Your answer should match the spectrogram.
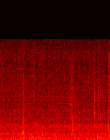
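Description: Quiet room tone: a faint steady hiss with a single small click about half a second in.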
